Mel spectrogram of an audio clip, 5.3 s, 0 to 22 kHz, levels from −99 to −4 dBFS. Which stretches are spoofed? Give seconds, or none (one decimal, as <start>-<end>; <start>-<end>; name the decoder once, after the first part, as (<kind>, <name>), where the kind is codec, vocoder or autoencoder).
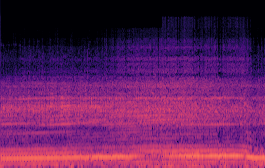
1.3-4.5 (vocoder, BigVGAN v2)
